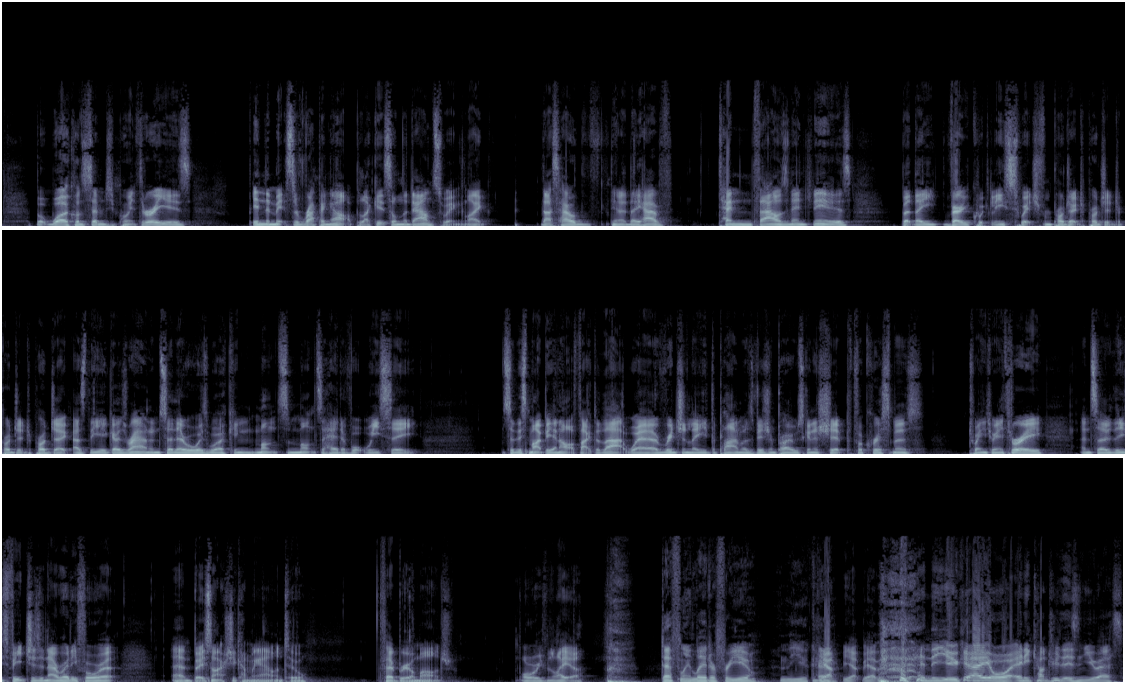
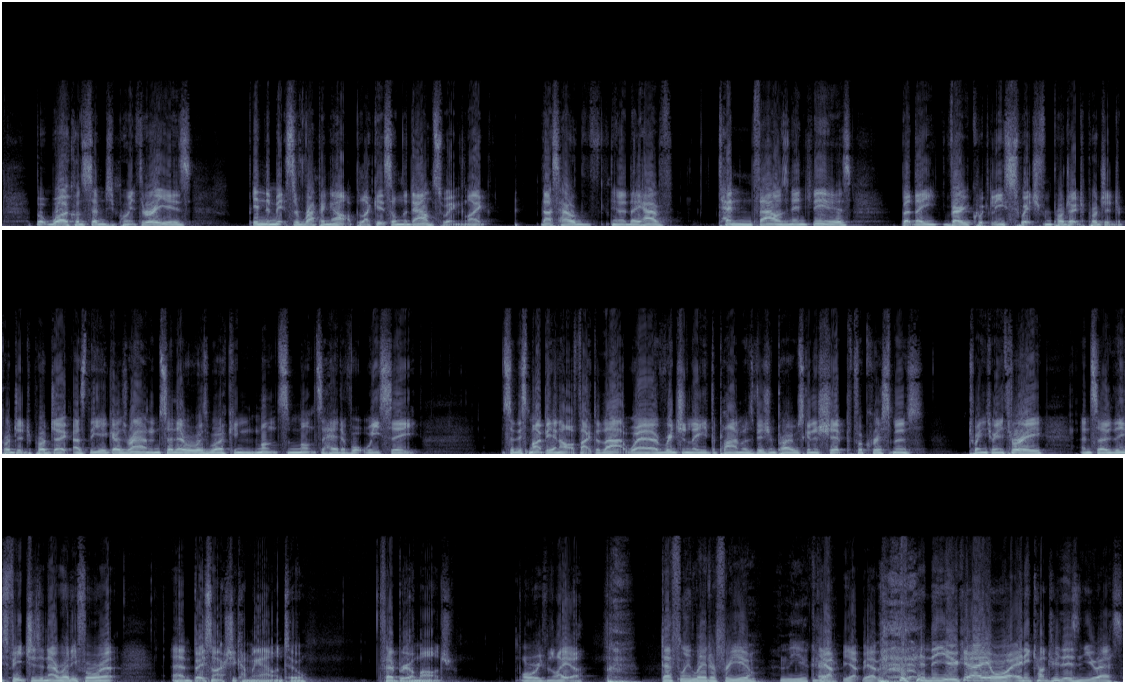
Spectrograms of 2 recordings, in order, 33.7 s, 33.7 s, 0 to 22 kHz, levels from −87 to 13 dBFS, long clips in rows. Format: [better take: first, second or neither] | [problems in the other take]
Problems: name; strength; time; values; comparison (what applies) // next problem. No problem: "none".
first | distortion; slight; 10 dB below the speech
